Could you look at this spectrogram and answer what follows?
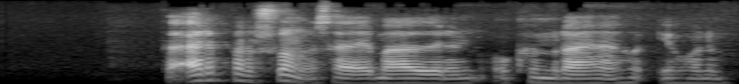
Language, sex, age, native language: Icelandic, male, 14, Icelandic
